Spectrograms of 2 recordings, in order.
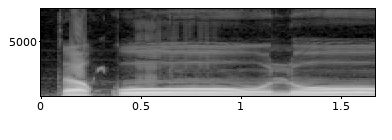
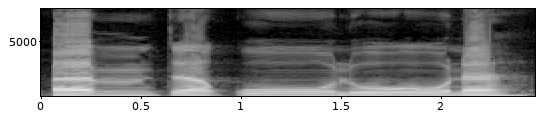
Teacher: panjang ku dan lu harus sama karena kedua-duanya mad tabi'i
